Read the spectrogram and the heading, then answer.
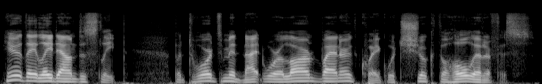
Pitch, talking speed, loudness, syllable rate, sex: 130 Hz, 210 wpm, -19 LUFS, 6.4 syllables/s, male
